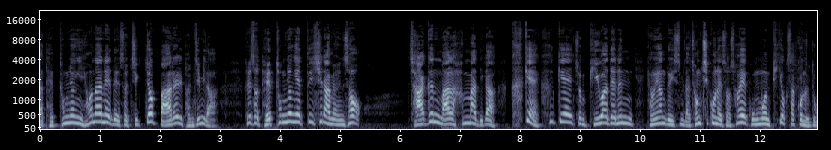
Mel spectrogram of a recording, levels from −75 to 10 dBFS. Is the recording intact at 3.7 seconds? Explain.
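Yes, at 3.7 seconds the speech plays through intact, with no dropout, click, distortion or other fault heard at that moment.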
